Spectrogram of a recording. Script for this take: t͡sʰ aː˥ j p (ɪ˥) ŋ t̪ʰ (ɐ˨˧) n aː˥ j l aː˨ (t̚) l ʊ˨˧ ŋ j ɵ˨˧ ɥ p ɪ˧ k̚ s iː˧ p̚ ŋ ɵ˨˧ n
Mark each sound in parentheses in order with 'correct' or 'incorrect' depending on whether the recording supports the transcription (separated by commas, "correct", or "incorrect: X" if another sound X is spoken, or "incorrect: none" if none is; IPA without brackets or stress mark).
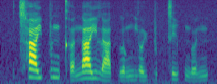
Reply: correct, incorrect: ɐ˨˥, correct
